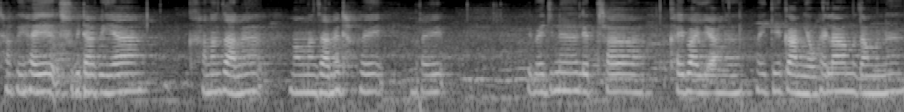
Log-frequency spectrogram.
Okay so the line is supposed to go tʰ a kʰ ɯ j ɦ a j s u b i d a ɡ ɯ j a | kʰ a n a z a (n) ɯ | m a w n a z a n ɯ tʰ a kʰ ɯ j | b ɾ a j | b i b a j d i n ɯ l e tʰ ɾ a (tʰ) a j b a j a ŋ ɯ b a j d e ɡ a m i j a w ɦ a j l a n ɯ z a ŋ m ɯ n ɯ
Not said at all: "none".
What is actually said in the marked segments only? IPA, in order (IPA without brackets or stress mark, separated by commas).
n, kʰ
